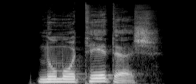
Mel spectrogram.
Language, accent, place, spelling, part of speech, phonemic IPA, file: German, Germany, Berlin, nomothetisch, adjective, /nomoˈteːtɪʃ/, De-nomothetisch.ogg
- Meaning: nomothetic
